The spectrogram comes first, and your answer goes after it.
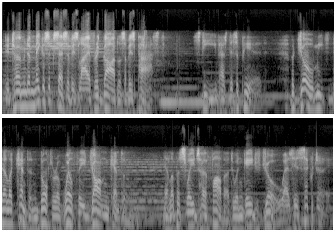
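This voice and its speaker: A man's voice: on the low side, expressive, moderate pace. A man giving scripted narration for an old radio drama, on a muffled vintage broadcast. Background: loud music.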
